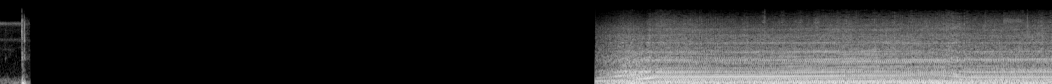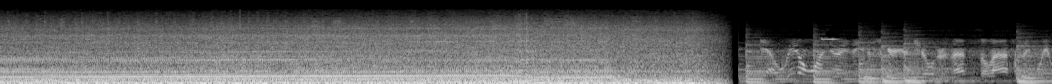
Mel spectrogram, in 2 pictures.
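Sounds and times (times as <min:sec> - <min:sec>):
car engine at full throttle: 0:06.0 - 0:17.8.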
